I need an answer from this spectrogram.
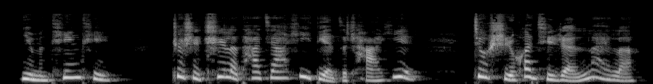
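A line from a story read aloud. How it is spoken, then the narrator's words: Laughing. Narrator (Chinese): 黛玉笑道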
